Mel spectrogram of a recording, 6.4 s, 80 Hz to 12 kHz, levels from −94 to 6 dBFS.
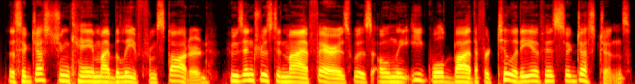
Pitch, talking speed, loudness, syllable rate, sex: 155 Hz, 200 wpm, -18 LUFS, 6.4 syllables/s, male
